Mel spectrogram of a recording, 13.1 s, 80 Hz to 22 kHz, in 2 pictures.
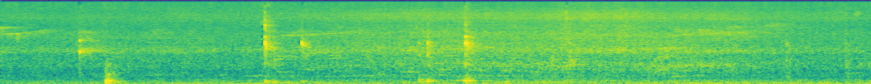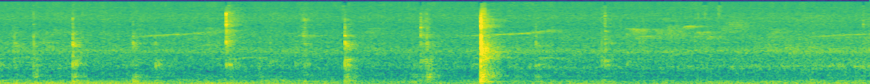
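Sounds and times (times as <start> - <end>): screwdriver clicks and taps: 5.8 - 11.2.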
